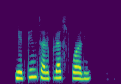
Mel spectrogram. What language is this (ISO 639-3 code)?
pus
